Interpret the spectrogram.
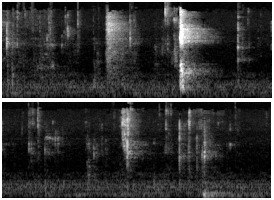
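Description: Close-up wet chewing and lip smacking while eating a boiled egg from a seafood boil in garlic butter sauce, with small scattered clicks and one louder mouth sound about two seconds in.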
